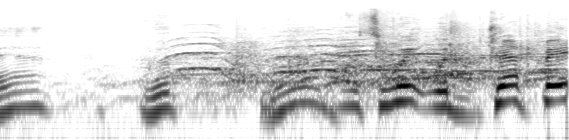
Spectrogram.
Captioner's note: cheers and applause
